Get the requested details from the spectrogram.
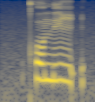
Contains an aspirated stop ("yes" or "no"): yes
